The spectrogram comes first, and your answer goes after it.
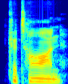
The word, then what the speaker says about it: Catan: you have to admit you pronounce it wrong we looked it up did we there's a definitive fact that it's catan oh i like it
